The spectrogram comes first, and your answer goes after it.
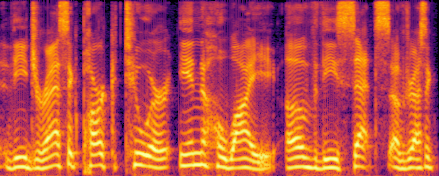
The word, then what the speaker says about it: Hawaii: really that's right uh the W in uh Hawaiian if it's in the middle of a word it's pronounced like a V fun fact I learned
